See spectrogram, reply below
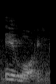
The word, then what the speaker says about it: Eloi: They're the Eloi. Eloi? – Eloi. – Eloi. – The Eloi and the Morlocks.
